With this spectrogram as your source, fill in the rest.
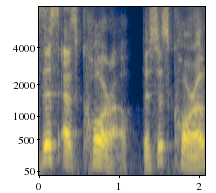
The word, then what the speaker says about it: Coro: This is cororo.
